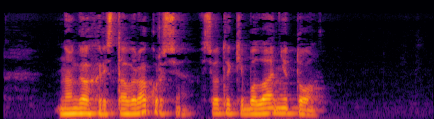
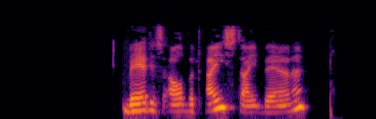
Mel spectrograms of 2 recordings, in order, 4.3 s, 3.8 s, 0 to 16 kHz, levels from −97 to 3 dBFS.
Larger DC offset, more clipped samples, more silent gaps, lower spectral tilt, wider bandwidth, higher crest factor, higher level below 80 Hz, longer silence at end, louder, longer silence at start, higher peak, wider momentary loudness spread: neither; neither; neither; about the same, -5 dB/octave vs -5 dB/octave; first, 11.5 kHz vs 7.8 kHz; about the same, 18 dB vs 20 dB; first, -54 dBFS vs -70 dBFS; first, 1.15 s vs 0.7 s; first, -23 LUFS vs -29 LUFS; second, 0.6 s vs 1.25 s; first, -6 dBFS vs -10 dBFS; about the same, 7 LU vs 8 LU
